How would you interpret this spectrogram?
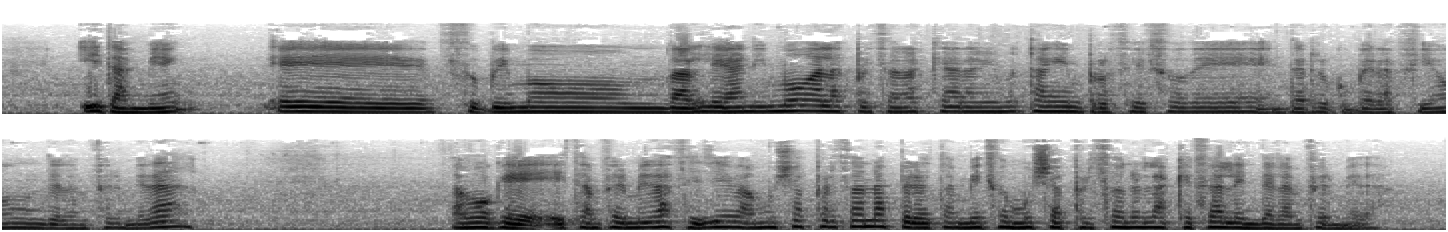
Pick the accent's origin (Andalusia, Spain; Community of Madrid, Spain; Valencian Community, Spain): Andalusia, Spain; Ubrique; nosotros somos de Ubrique y para Ubrique, nada más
